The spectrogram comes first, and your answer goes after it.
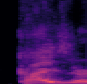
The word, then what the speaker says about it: Caesar: Kaiser is how you correctly pronounce the word Caesar. In Latin, you wouldn't say Caesar, you would say Kaiser.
